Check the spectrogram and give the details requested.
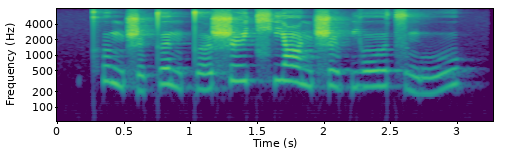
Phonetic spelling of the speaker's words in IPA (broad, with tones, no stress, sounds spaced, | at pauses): kʰ ʊ˥˩ ŋ ʂ ɻ̩˩ t̪ ə˥˩ n t̪ ɤ˧˥ ʂ ɻ̩˥ t͡ɕʰ j ɑ˥˧ ŋ ʂ ɻ̩˥˩ p j o˥ ʊ̯ t͡s ʊ˨ ŋ u˧˥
